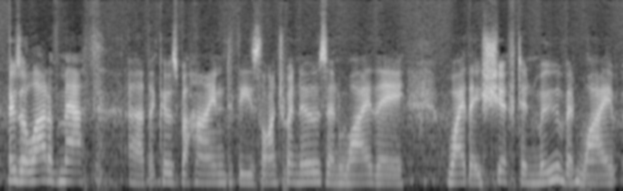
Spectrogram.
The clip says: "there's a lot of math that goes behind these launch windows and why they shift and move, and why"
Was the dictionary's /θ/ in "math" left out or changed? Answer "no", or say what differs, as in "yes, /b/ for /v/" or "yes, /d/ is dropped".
no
